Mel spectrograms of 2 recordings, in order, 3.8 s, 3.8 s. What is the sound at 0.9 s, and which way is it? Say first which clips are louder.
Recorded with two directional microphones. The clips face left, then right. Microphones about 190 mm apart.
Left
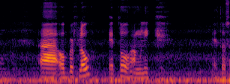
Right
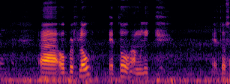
Speech: right 2 dB; 15° right (ahead or behind).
